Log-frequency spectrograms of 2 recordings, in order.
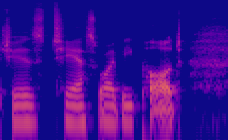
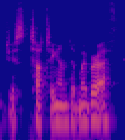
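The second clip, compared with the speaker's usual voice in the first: usual speaking voice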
